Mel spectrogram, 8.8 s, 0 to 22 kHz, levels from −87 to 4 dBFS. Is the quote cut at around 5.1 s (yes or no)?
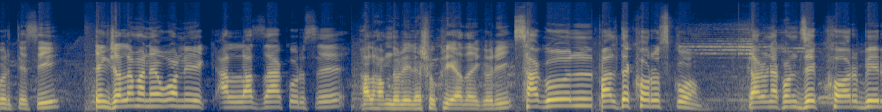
yes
